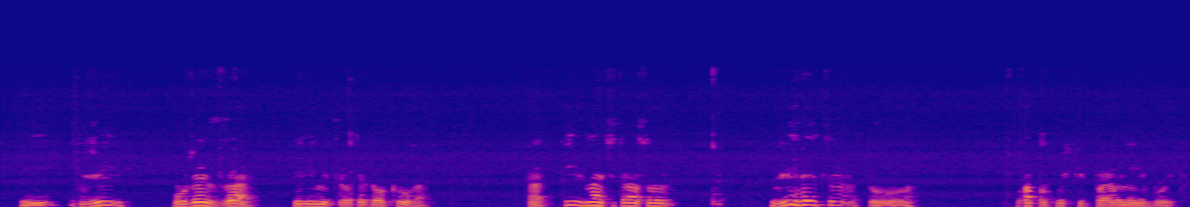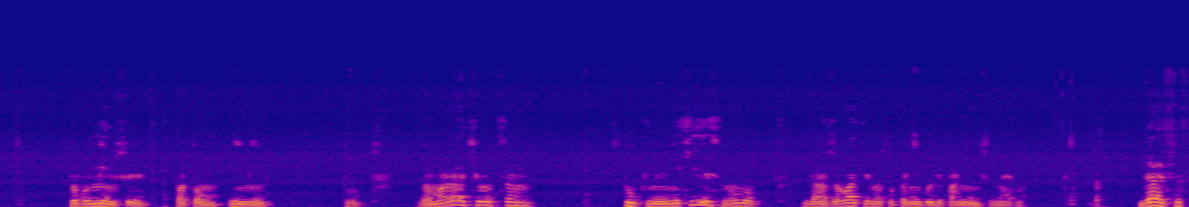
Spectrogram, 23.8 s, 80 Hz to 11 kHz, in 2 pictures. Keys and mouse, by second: 0.7 g, 2.2 click, 3.4-7.1 middle drag, 8.9 r, 10.4-12.1 middle drag, 13.4 KP_3, 15.4-17.9 drag, 21.0-22.7 middle drag.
